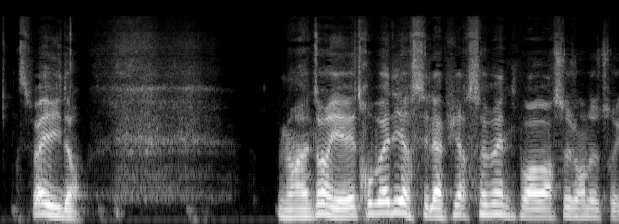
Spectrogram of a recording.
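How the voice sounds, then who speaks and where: A man with a fairly high-pitched voice is heard on a very clean recording with a silent background. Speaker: political commentator streamer. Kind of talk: live stream commentary. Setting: live stream. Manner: hesitant, many fillers.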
